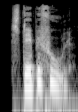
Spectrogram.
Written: steppefugl

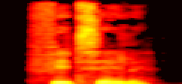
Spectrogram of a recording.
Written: fedtcelle

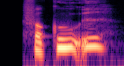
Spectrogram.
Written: forgude

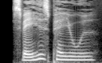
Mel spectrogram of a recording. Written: svaghedsperiode

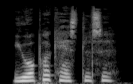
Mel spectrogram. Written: jordpåkastelse

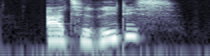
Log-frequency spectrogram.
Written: arteritis

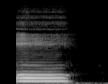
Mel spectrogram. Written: æh

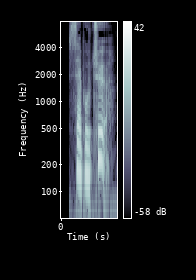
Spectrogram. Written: sabotør

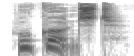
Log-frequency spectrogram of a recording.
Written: ugunst

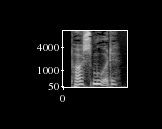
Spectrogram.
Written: påsmøre

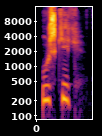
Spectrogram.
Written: uskik

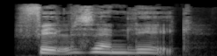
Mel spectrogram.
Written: fællesanlæg

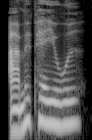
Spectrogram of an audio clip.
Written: ammeperiode

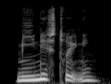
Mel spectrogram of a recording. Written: minestrygning

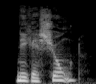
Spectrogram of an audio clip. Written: negation

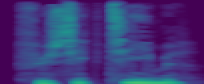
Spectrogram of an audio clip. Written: fysiktime

